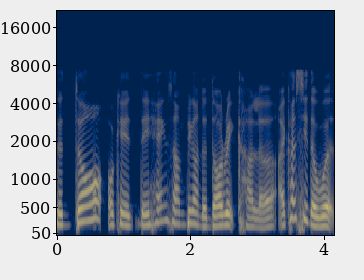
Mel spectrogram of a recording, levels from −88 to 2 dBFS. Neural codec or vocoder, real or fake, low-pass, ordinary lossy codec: none; real; 7.2 kHz; none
